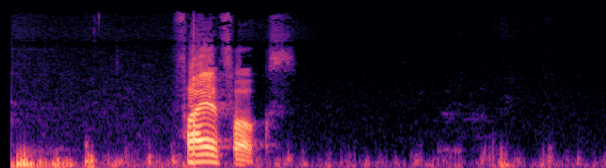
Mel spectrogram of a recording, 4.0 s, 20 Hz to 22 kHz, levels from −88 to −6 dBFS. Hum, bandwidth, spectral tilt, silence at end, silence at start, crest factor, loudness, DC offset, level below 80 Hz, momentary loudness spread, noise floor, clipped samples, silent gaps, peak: none; 16.5 kHz; -5 dB/octave; 0.65 s; 0.05 s; 20 dB; -16 LUFS; under 0.1%; -44 dBFS; 28 LU; -50 dBFS; under 0.1%; none; 0 dBFS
